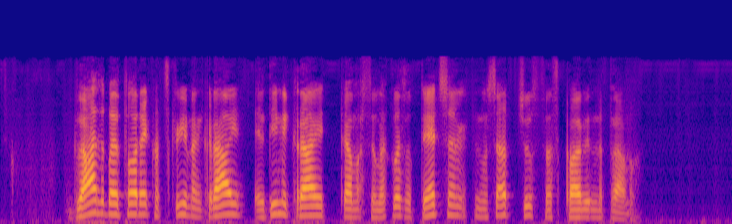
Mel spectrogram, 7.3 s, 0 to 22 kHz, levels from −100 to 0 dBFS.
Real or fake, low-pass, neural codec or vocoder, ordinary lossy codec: fake; none; codec, 16 kHz, 1 kbps, FreqCodec, larger model; none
